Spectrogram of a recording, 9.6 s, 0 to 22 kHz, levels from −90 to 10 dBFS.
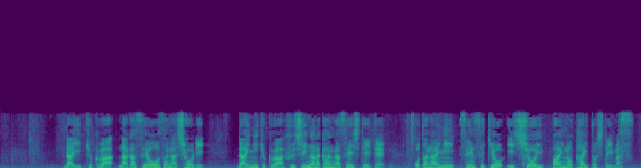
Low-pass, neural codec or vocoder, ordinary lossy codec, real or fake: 7.2 kHz; none; none; real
